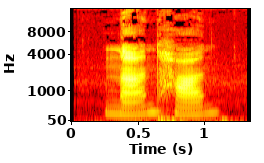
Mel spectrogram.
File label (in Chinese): "nan2han2", mandarin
